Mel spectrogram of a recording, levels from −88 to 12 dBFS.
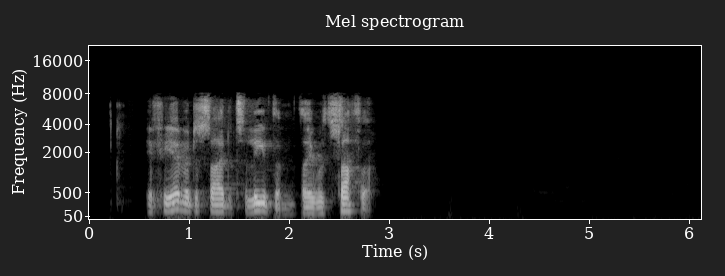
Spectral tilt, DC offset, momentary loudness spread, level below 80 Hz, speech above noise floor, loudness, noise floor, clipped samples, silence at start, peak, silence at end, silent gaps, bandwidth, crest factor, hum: -2.5 dB/octave; under 0.1%; 12 LU; -68 dBFS; 65 dB; -20 LUFS; -86 dBFS; under 0.1%; 0.6 s; -2 dBFS; 3.3 s; none; 8.4 kHz; 22 dB; none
